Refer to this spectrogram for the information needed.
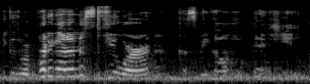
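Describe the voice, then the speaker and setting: A woman chatting casually in a rambling storytime to her followers, animated, slangy and profane, often tagging her sentences with little check-in questions. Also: high-pitched, fast. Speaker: vlogger telling stories to followers. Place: inside a car while driving. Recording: noisy moving car, distant mic.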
